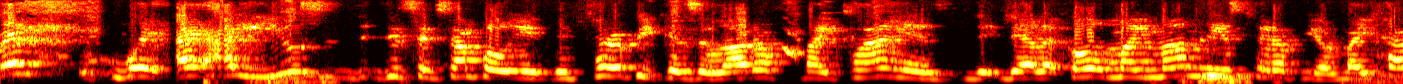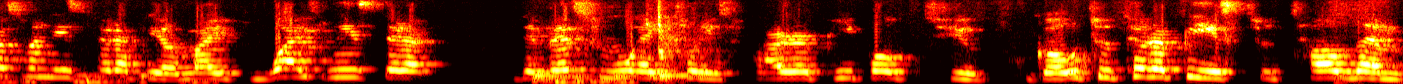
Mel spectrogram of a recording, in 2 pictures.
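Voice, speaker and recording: A woman speaks in an Argentine accent at a moderate pace. Her voice is high, with lively intonation. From Argentina, Buenos Aires. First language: Spanish. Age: 50s. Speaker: therapist. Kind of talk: podcast interview.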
